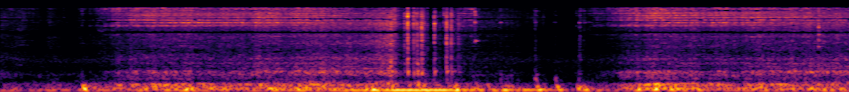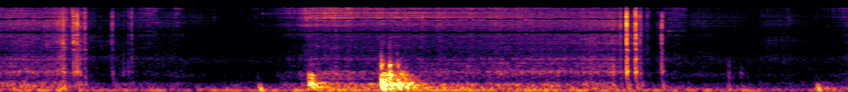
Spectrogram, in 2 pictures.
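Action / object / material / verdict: scrape / kinetic sand dome cut with a knife / kinetic sand / none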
